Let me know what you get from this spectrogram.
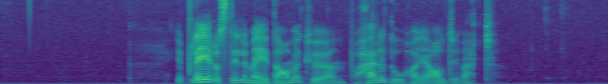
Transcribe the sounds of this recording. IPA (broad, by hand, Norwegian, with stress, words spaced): ˈjæ ˈpleɪəɾ ˈoː ˈstɪlə ˈmeɪ ˈiː ˈdɑːməˌkøːən ˈpoː ˈhæɾəˌduː ˈhɑː ˈjæ ˈɑldɹɪ ˈʋæʈ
